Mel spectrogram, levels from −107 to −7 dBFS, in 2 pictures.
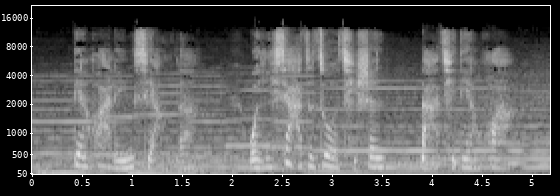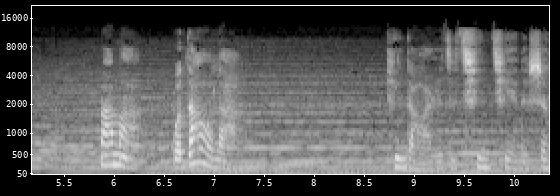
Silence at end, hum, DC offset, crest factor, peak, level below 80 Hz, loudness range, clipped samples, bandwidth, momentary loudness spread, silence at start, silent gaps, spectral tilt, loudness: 0 s; none; under 0.1%; 24 dB; 0 dBFS; -48 dBFS; 2 LU; under 0.1%; 13 kHz; 16 LU; 0 s; none; -2 dB/octave; -24 LUFS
